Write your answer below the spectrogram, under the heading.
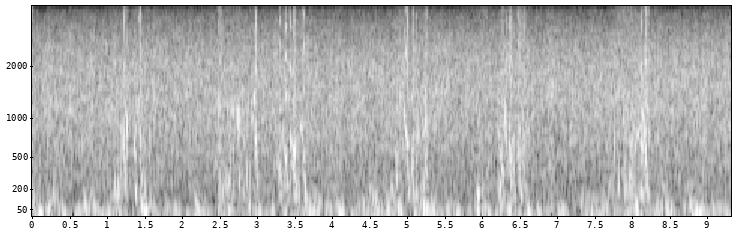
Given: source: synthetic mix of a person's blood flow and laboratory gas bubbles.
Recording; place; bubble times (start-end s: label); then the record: Doppler ultrasound of blood flow; precordium
0.00-0.03 s: bubbles
1.01-1.59 s: bubbles
2.42-3.05 s: bubbles
3.21-3.69 s: bubbles
4.82-5.34 s: bubbles
5.89-6.09 s: bubbles
6.18-6.63 s: bubbles
7.73-8.29 s: bubbles
From the record:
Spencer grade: 3 (all of the cardiac periods contain showers or single bubble signals, but not dominating or overriding the cardiac motion signals); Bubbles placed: anywhere in the cardiac cycle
